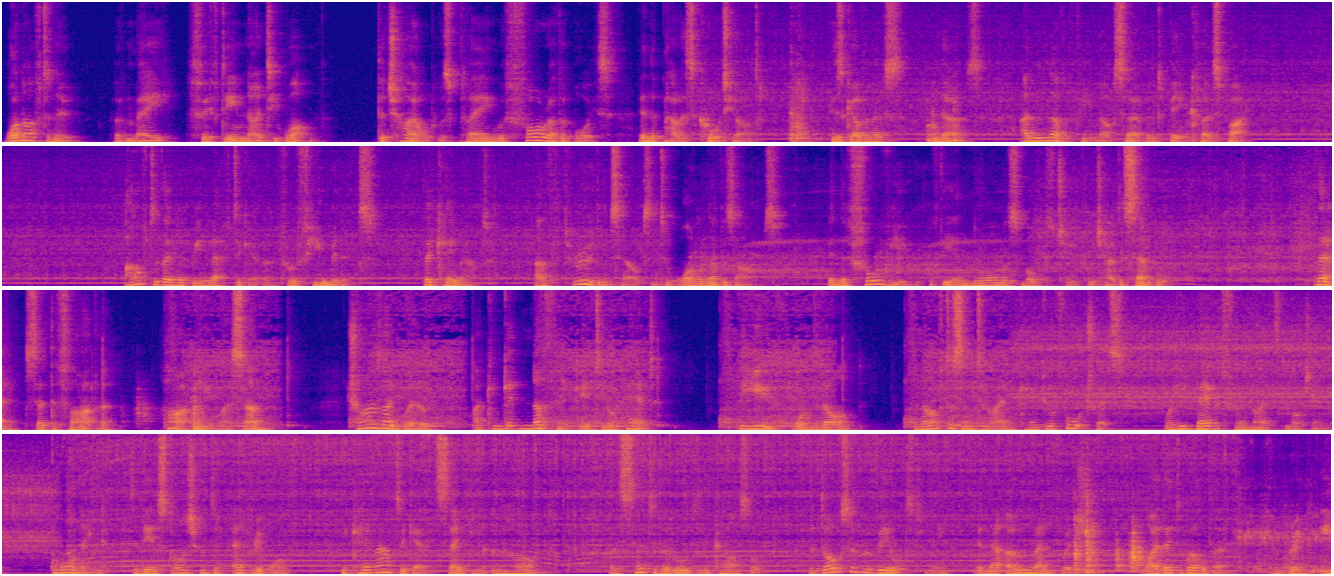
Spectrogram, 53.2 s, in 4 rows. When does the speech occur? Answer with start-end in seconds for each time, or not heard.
0.0-12.6, 14.5-25.1, 26.4-33.2, 34.0-53.1.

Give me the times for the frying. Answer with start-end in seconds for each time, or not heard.
not heard.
